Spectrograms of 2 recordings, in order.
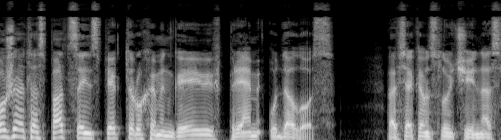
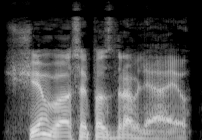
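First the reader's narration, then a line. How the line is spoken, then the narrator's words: Snorting. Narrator (Russian): хмыкнул суперинтендант Ханнасайт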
